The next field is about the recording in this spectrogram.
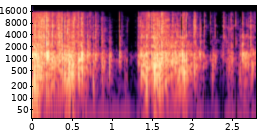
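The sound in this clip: Crinkly plastic snack packaging, a salsa, chicken and cheese flavoured crisp bag, crackles loudly as it is torn open, with dense crumpling and tearing noise broken by a brief pause partway through.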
